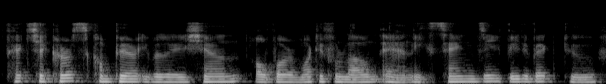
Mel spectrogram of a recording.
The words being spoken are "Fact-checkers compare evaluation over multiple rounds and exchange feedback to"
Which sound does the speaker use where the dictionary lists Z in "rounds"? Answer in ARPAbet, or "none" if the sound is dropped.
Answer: none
